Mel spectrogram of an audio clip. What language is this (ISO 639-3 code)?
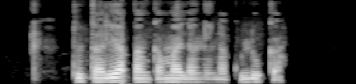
qxw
